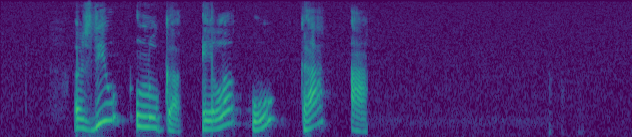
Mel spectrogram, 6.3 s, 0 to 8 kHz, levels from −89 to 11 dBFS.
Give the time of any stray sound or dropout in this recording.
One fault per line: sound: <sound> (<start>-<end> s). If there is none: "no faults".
no faults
